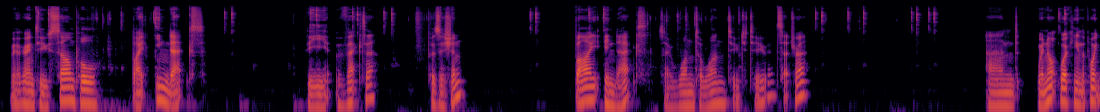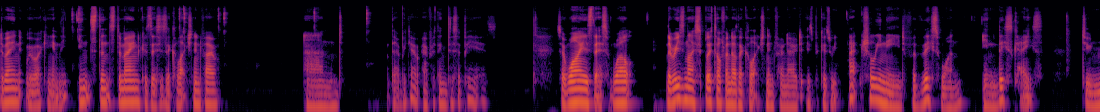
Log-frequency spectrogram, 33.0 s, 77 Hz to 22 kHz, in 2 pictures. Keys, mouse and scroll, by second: 0.4-3.3 drag, 0.4 x, 3.6-4.1 ctrl+middle drag, 4.5-5.2 drag, 5.6-7.8 drag, 8.6-12.1 drag, 12.5 drag, 13.1 g, 13.7 click, 15.7-17.5 drag, 19.0 click, 19.2 g, 19.9 scroll down 2, 20.1-20.6 middle drag, 21.0-21.8 drag, 24.5-24.8 scroll down 3, 25.5-26.0 shift+middle drag, 27.7-28.9 ctrl+middle drag.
